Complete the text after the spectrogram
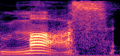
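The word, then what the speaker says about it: Maß: So that is called a Moss, and it's spelled M-A.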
